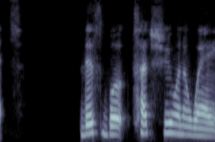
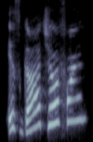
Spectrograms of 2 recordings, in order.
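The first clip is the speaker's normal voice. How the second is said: put-on high, hopeful child asking; small girl's question to Grandma, high and eager; little girl voice; 11 semitones higher than usual. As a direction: ask it like a curious little girl. Talia asks Grandma.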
